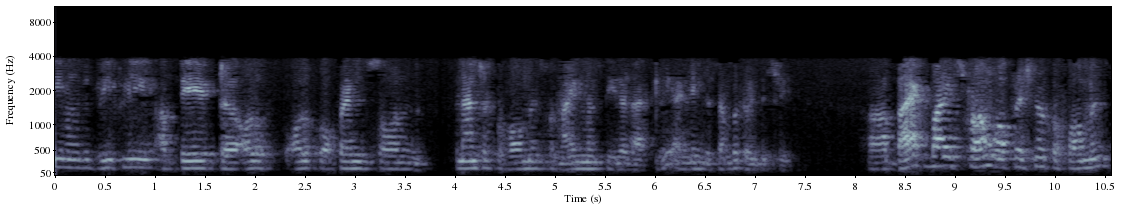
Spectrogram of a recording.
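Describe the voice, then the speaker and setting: A man briefing investors as a finance executive on an earnings call, hesitating and repeating words as he goes. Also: medium pitch. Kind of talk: semi-scripted earnings call presentation. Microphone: conference call phone line. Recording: echoey, tinny phone line.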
